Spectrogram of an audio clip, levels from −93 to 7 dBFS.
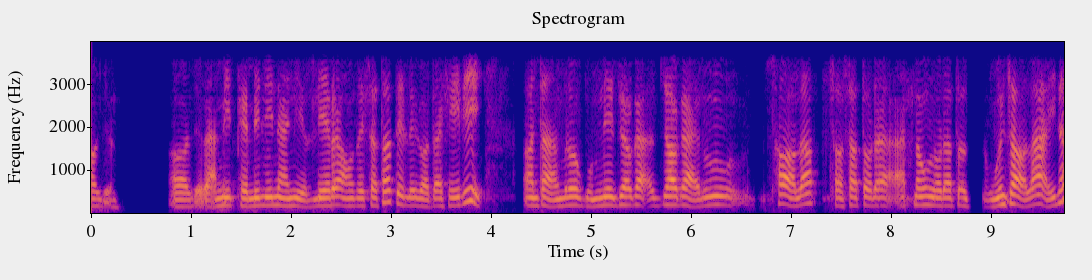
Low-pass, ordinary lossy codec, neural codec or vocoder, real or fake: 3.6 kHz; none; codec, 16 kHz in and 24 kHz out, 2.2 kbps, FireRedTTS-2 codec; fake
